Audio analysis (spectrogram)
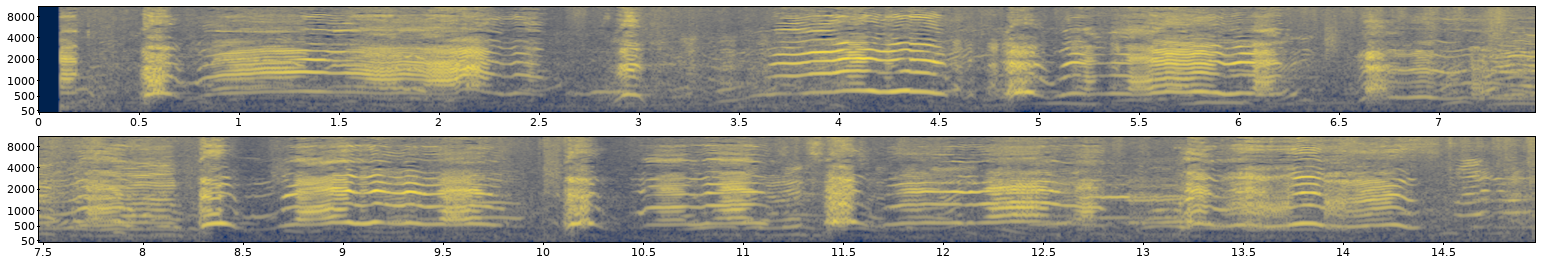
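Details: Husky vocalising in a run of wavering, yodel-like howls and whines that slide up and down in pitch, coming in bursts separated by short pauses.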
